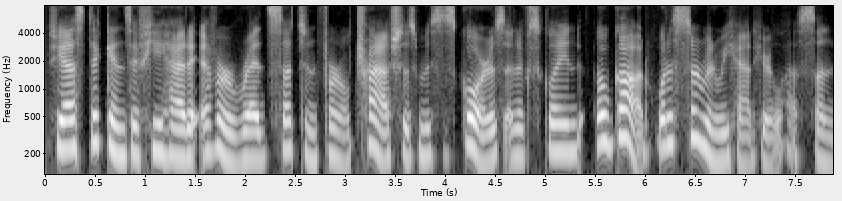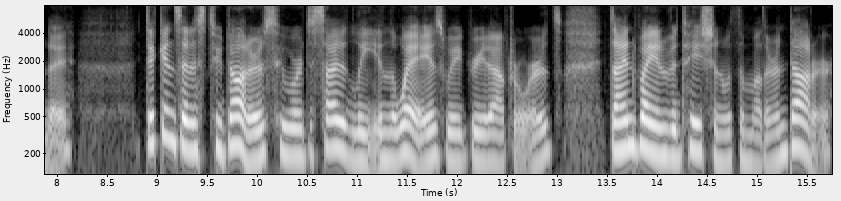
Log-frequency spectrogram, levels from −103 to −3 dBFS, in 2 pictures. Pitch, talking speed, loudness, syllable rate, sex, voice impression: 195 Hz, 180 wpm, -18 LUFS, 5.3 syllables/s, female, feminine, middle-aged, slightly thick, slightly relaxed, slightly bright, soft, intellectual, calm, friendly, reassuring, elegant, kind, modest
